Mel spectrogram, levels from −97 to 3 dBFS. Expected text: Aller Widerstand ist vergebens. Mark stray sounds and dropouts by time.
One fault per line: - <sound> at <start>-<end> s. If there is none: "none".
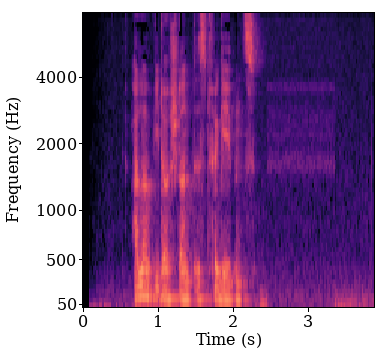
none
